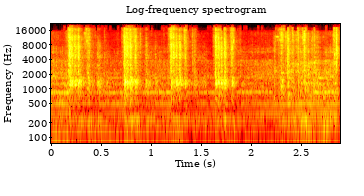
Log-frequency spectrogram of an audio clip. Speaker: Do you hear how it sort of clunk, clunk, clunk?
